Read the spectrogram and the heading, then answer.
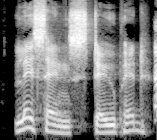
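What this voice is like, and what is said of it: Put-on British accent, nasal voice. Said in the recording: “with a British accent ... Why are you plugging your nose?”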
